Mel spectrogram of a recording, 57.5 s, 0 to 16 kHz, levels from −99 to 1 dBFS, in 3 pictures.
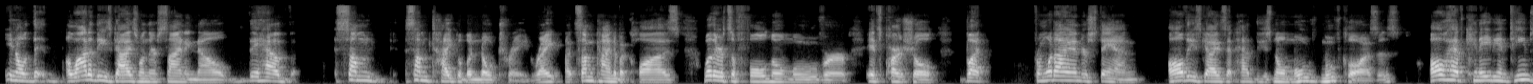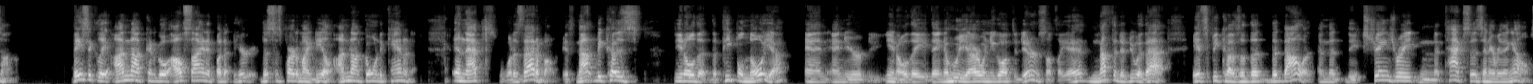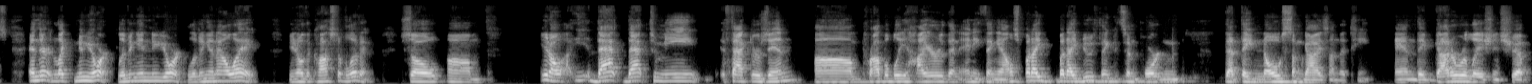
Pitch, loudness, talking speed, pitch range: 135 Hz, -23 LUFS, 205 wpm, 120-170 Hz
